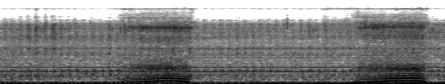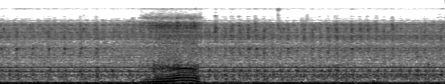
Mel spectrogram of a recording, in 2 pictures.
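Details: Snoring from a black Shih Tzu x American Pekingese pet dog: three slow, rhythmic, buzzing breaths about three seconds apart over a steady hum.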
